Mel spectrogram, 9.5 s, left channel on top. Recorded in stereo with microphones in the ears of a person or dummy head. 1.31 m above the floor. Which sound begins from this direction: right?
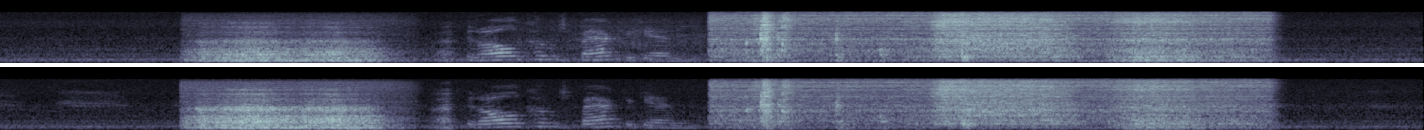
Breathing, at 1.2 s.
